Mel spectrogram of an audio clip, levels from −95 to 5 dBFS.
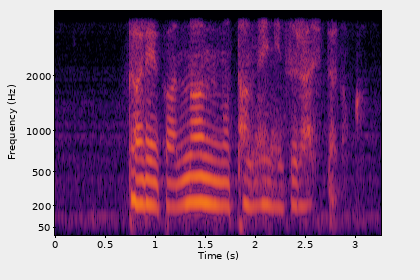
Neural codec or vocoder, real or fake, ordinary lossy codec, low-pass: none; real; none; 3.6 kHz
